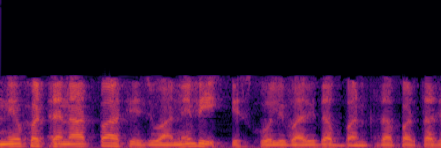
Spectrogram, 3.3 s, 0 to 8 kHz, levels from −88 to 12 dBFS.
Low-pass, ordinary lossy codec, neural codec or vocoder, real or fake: 7.2 kHz; AAC, 16 kbps; none; real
